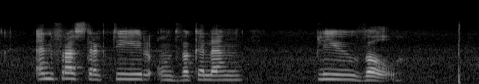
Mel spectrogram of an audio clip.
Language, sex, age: Afrikaans, female, 19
